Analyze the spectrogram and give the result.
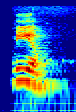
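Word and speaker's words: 미음: Next मियम। मियम इसका उच्चारण होगा शब्दों में म।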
